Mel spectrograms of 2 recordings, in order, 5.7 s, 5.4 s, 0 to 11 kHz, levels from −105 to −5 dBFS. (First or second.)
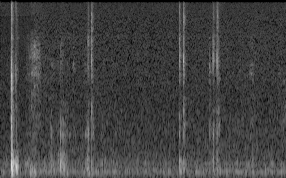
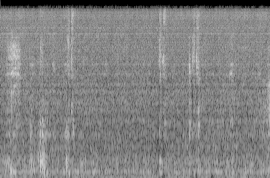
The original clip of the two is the first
